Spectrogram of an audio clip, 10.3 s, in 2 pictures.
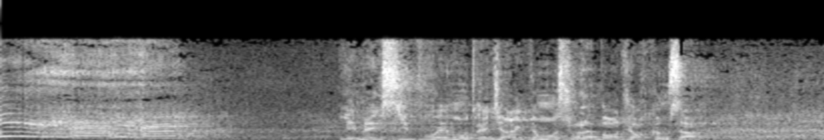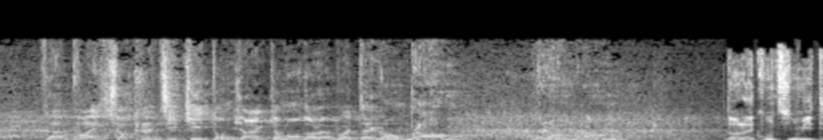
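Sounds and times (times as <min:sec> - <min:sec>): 
voice imitating screeching car tyres: 0:00.0 - 0:01.4
laughter: 0:00.2 - 0:09.7
speech: 0:02.1 - 0:04.7, 0:05.4 - 0:10.2.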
